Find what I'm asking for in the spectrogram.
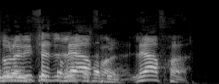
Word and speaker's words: Le Havre: Se dice Le Havre, porque la E final en francés no se pronuncia.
